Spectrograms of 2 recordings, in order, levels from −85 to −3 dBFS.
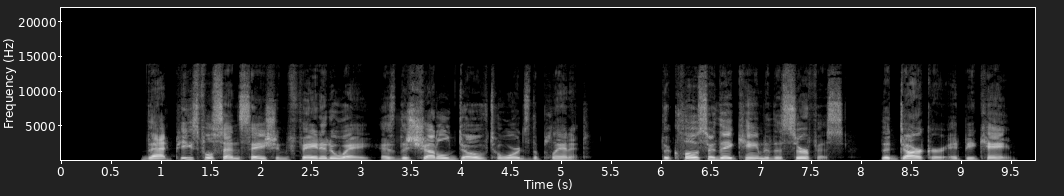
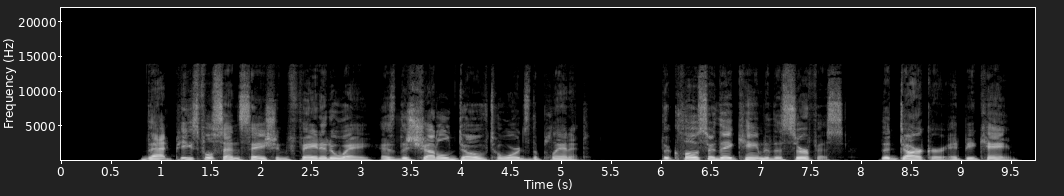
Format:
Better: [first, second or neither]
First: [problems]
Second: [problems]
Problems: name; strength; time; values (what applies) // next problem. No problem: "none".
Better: second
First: thin; somewhat; fading below 450 Hz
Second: none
